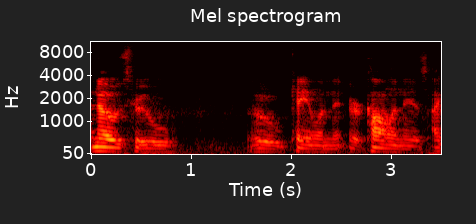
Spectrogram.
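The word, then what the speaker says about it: Kahlan: always always called her K I know but apparently even Terry good gang was like no her her name's Colin it's Colin which it's spelled k a h l a k a h yeah L A an so I mean okay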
